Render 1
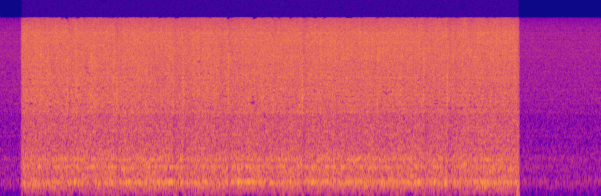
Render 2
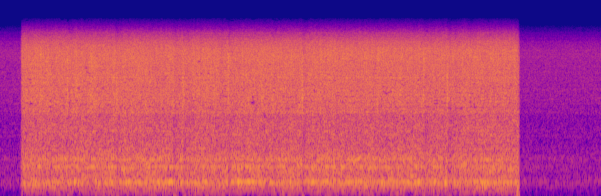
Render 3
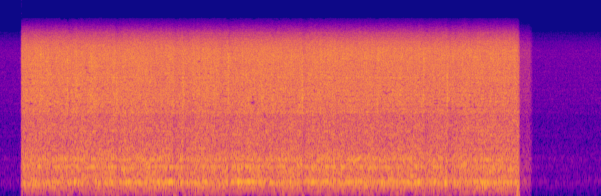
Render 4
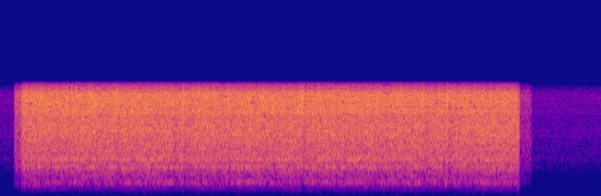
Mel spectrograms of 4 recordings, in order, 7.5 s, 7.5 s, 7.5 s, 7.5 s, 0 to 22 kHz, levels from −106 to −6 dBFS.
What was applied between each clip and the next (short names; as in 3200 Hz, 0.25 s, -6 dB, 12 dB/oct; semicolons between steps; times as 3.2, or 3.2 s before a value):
steep low-pass 9100 Hz 36 dB/oct
gate -44 dBFS, range -19 dB; gain +5.5 dB
Butterworth band-pass 2900 Hz, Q 0.53; downsampling 8000 Hz; pre-echo 88 ms -13.5 dB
